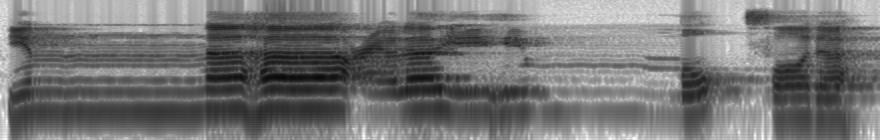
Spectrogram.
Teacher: Pertama ketika in nun tasdid innaha kemudian alaihim mim tasdid. Ya, ini pun juga ada ghunahnya.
